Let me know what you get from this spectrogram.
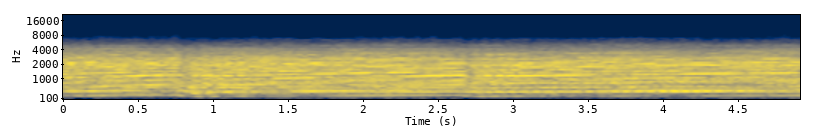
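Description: Peugeot 208 T16 R5 rally car's turbocharged 1.6-litre four-cylinder engine under full acceleration, heard from inside the cabin. Its pitch climbs steadily, broken by two quick upshifts, just under a second in and again about halfway through.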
